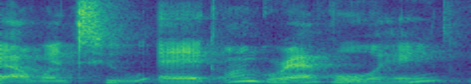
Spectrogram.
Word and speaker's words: Gravois: It's Gravois. Because this is a French ass sound.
